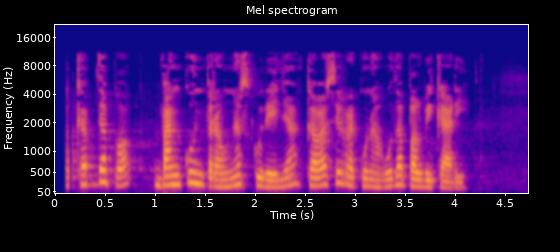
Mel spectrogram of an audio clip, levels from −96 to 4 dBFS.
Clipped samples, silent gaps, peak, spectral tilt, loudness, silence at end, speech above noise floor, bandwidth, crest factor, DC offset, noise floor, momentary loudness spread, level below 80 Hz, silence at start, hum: under 0.1%; none; 0 dBFS; -5 dB/octave; -21 LUFS; 0.65 s; 43 dB; 11.5 kHz; 20 dB; under 0.1%; -64 dBFS; 6 LU; -70 dBFS; 0.1 s; none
